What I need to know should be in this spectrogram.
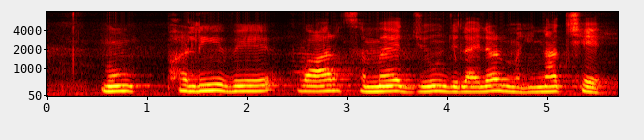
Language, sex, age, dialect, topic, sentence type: Magahi, female, 18-24, Northeastern/Surjapuri, agriculture, statement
